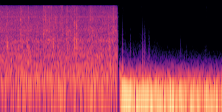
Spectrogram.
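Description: Plastic straws rustle and clatter against each other.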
